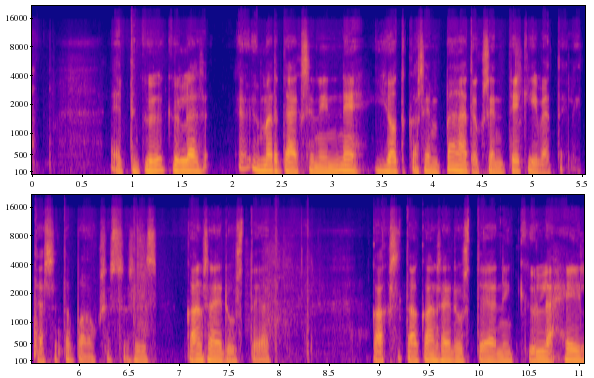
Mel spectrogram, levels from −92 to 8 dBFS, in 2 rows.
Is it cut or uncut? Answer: uncut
